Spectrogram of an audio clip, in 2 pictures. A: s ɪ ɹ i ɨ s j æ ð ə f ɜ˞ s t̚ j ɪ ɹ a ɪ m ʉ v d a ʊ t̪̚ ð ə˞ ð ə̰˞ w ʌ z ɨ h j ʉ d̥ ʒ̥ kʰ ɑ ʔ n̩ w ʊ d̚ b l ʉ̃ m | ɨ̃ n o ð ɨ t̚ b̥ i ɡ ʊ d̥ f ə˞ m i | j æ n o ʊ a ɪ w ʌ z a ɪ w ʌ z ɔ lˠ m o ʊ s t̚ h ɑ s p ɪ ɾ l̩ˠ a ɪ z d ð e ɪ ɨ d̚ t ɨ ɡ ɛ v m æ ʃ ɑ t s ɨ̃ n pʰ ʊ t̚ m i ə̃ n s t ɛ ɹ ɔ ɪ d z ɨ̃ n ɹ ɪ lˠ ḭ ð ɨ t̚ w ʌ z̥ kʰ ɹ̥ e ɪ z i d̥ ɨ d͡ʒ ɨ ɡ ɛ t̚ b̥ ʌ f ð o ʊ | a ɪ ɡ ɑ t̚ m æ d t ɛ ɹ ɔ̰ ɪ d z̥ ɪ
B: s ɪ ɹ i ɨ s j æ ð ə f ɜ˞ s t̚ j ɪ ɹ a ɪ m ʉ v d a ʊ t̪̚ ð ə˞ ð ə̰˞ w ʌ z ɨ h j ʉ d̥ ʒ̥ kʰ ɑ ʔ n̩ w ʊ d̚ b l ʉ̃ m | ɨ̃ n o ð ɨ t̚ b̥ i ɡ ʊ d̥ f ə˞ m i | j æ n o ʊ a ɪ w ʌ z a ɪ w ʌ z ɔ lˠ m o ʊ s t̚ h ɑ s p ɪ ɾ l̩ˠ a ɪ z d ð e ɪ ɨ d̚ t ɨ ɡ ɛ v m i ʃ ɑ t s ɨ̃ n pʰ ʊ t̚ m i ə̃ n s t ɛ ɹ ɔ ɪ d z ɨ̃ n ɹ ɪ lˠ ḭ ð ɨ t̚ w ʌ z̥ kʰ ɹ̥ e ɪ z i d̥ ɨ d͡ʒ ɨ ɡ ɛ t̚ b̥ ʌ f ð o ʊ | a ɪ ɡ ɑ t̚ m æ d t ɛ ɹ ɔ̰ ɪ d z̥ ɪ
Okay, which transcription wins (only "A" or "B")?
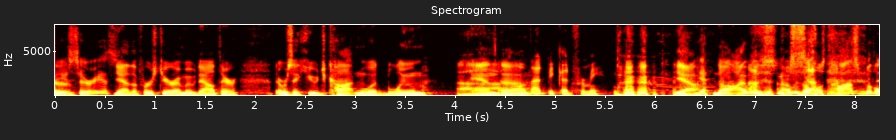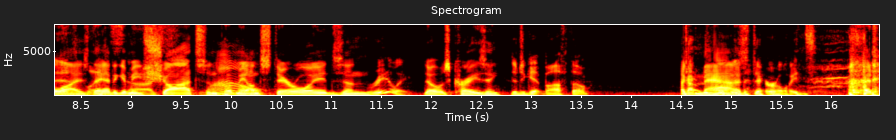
B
